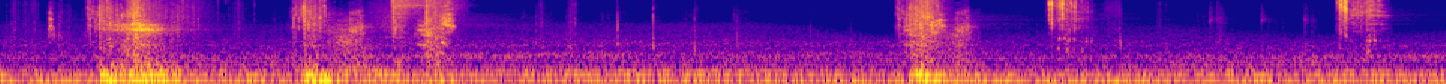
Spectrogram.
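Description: Electronic game effects whoosh in short bursts.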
